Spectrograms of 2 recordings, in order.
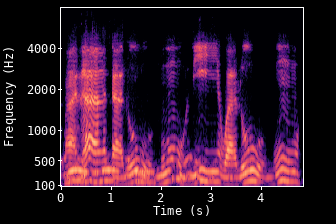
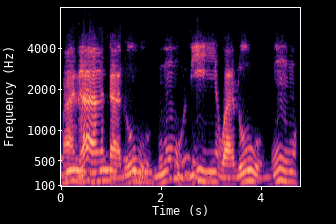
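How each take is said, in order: First: The long vowels swing up to a high pitch. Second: The same.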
